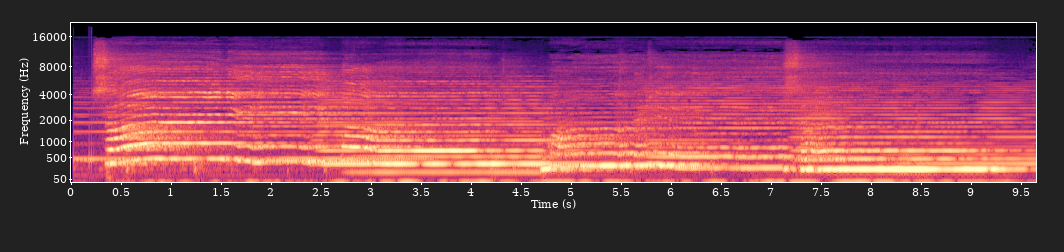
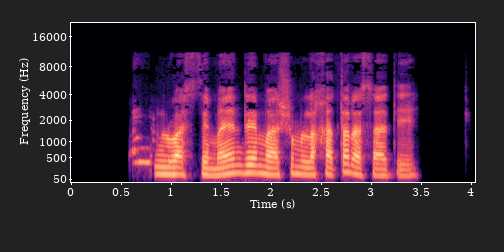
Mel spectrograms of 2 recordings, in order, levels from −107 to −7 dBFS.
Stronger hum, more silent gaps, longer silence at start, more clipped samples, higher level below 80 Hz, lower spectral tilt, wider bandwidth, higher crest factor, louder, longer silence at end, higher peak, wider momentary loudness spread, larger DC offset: neither; neither; second, 0 s vs 0.6 s; neither; first, -54 dBFS vs -66 dBFS; second, -5 dB/octave vs -7 dB/octave; about the same, 11.5 kHz vs 11.5 kHz; second, 10 dB vs 20 dB; first, -11 LUFS vs -22 LUFS; second, 0 s vs 0.6 s; about the same, 0 dBFS vs -2 dBFS; second, 9 LU vs 14 LU; neither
